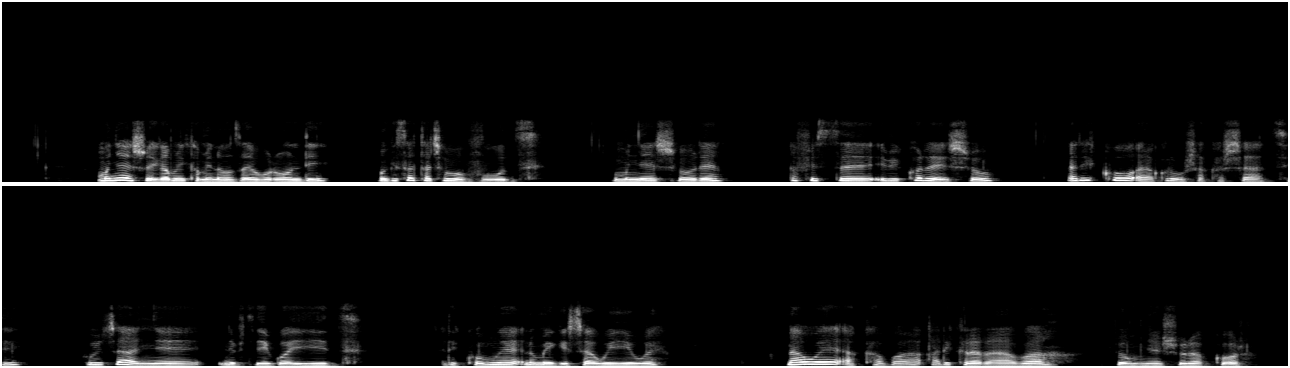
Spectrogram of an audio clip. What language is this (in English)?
Rundi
